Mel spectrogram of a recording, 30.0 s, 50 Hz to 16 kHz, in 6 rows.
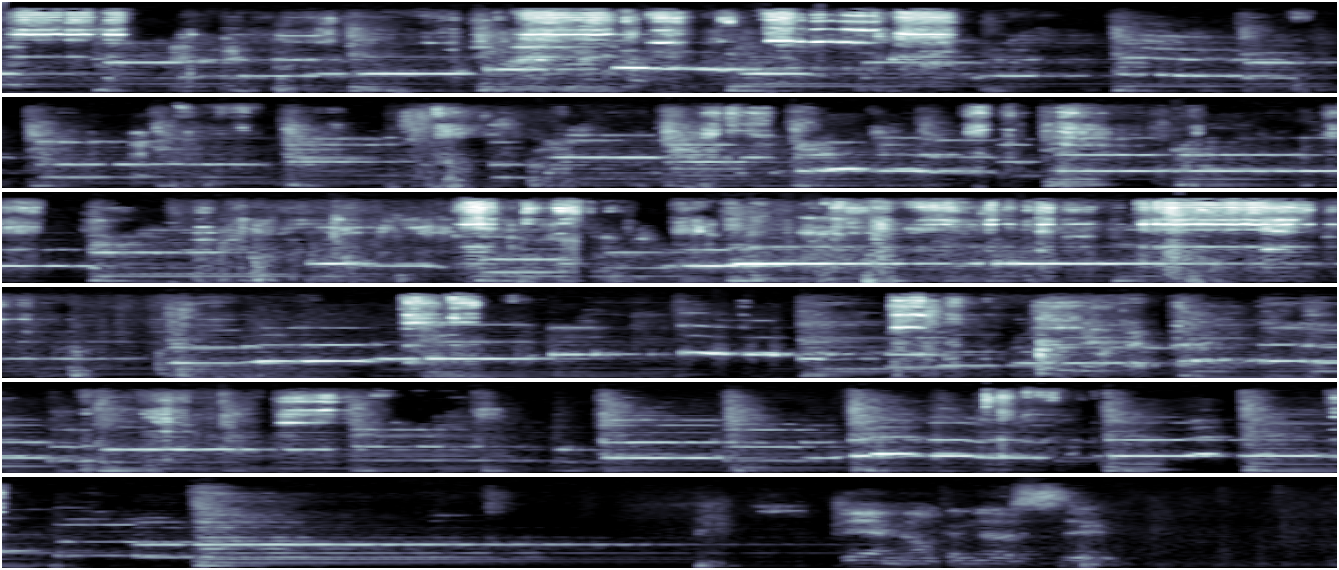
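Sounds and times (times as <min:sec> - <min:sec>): electric and acoustic guitars: 0:00.0 - 0:28.2.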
